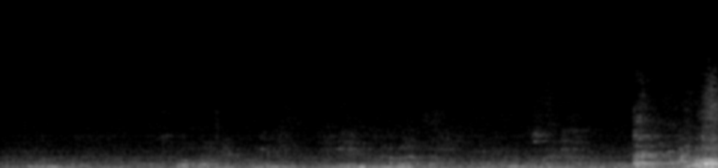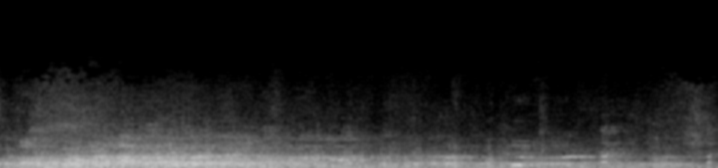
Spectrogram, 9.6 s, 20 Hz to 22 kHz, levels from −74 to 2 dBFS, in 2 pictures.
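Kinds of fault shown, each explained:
Train of clicks: a burst of about seven short, similar pulses from 4.83 to 6.34 s, arriving at an uneven pace of roughly 4 per second and standing well above the sound, likely from interference or a faulty connection; spectrogram shows thin vertical broadband lines, waveform sharp isolated spikes.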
